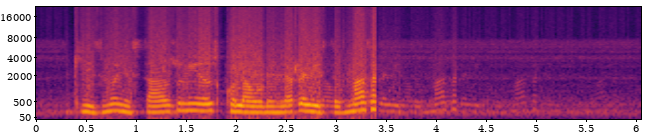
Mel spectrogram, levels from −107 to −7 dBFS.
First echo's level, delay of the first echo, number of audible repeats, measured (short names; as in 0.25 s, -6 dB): -18.0 dB, 0.804 s, 2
